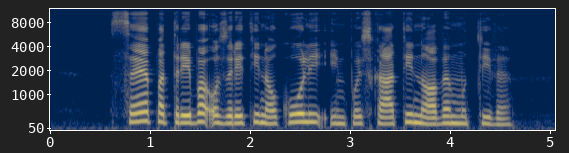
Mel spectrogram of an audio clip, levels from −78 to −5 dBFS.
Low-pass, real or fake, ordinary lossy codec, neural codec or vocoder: none; real; none; none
